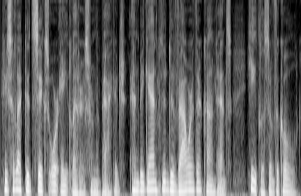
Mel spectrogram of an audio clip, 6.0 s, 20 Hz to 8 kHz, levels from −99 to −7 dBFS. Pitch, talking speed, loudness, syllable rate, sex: 105 Hz, 190 wpm, -18 LUFS, 5.1 syllables/s, male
